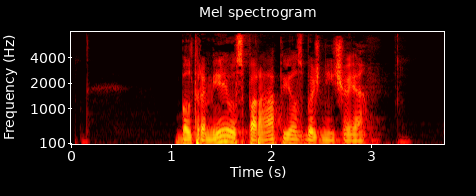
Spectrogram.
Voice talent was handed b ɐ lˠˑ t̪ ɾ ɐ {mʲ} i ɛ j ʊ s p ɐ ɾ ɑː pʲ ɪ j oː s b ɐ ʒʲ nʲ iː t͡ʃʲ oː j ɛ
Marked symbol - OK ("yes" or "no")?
yes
